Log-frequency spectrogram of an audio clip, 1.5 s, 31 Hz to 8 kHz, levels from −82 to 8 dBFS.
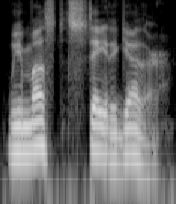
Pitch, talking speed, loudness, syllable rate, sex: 120 Hz, 165 wpm, -15 LUFS, 4.6 syllables/s, male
